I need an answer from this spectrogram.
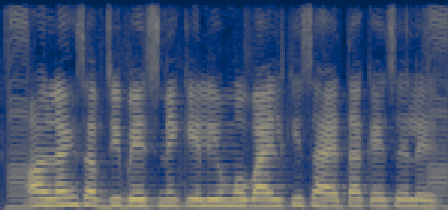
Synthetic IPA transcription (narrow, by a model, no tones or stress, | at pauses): ɔːnlaːɪnsɐb̚d͡ʒibeːt͡ʃnekeliemoːbaːɪlkisɐɦaːjt̪akɛːseleː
